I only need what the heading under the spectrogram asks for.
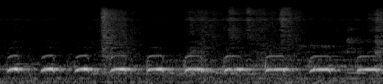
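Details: Zebra dove from a bird farm in Cirebon, Indonesia, singing a fast, even string of soft, rounded coo notes, each with a brief upturned lilt, about three per second throughout with little background.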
